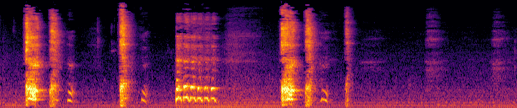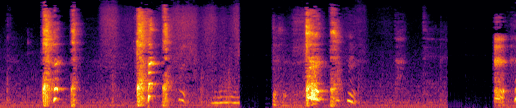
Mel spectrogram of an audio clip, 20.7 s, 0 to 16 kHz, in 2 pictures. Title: 咳が止まらない 35 cough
